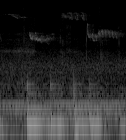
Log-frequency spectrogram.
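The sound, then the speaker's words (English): A small songbird sings in the dawn chorus on a chilly, still-dark morning, a few thin, high whistled phrases with sliding notes, over a steady low rumble of background noise. No one speaks. “They sound nice though, even though they're inherently evil. territorial bastards.”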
